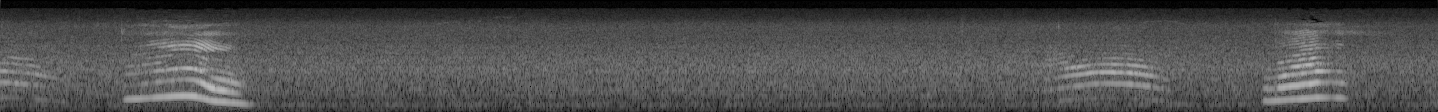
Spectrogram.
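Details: Dusty, a pet cat, meows back and forth with his owner indoors in the middle of the night: a loud falling meow, then after a pause a softer arched meow followed closely by a short rising one, over quiet room hiss.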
